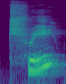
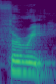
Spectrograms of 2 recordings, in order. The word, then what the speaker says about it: three: number, is either pronounced tree or free. But these are 2 completely different words. 3. So you start with a voiceless TH, and then you say re. 3.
